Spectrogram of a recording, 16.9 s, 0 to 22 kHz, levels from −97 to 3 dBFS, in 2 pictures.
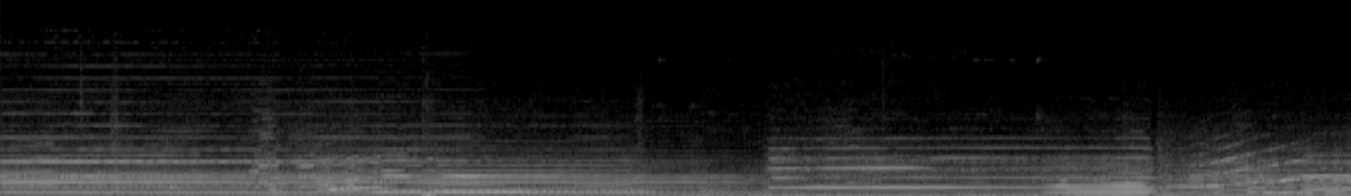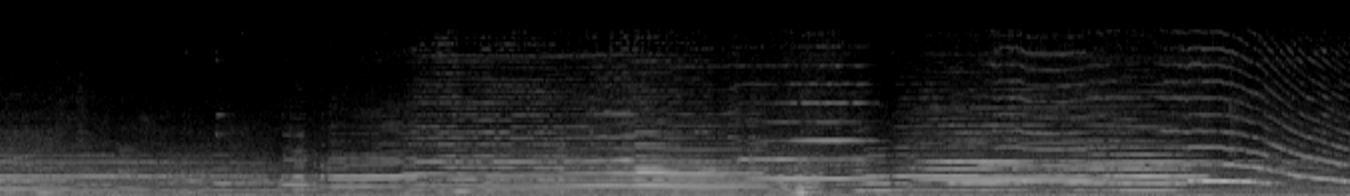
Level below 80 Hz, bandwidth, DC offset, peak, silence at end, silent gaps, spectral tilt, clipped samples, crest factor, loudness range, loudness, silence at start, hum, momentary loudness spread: -64 dBFS; 19 kHz; under 0.1%; -26 dBFS; 0 s; none; -3 dB/octave; under 0.1%; 20 dB; 8 LU; -43 LUFS; 0 s; none; 13 LU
